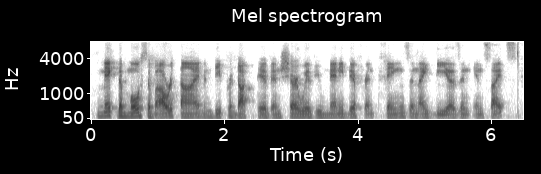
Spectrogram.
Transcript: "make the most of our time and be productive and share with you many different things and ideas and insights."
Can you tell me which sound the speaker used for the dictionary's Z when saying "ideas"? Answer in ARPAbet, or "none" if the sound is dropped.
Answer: Z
